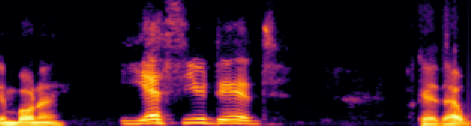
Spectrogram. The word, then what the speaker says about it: Mboone: Did I pronounce that right, Mbone?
